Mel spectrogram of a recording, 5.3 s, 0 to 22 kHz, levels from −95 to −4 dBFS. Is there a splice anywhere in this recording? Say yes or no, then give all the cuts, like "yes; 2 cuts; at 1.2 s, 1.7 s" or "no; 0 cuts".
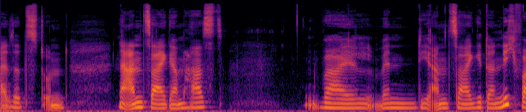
yes; 1 cut; at 1.9 s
